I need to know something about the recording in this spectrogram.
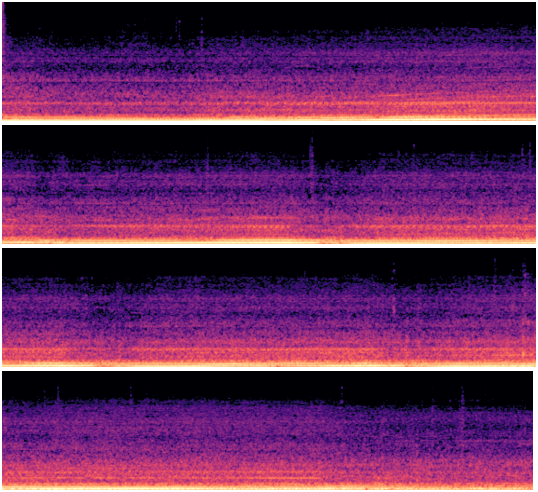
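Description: Low rumble of a truck's engine and tyres heard from inside the cab while driving, swelling and dipping several times.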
